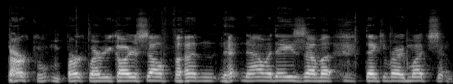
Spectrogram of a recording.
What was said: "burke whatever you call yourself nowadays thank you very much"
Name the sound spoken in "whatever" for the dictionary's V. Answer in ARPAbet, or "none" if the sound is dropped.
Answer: W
